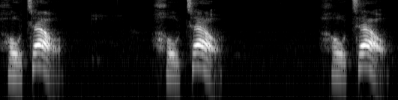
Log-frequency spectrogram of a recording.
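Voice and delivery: Hotel with a breathy English h, stress on tel. Shown as a demonstration. Teacher models Hotel for Brazilian learners, breathy h. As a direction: say Hotel with an airy h, not a Portuguese R. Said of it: "Vamos tentar repetir cada palavra".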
